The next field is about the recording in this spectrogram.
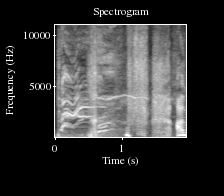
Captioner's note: laughing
